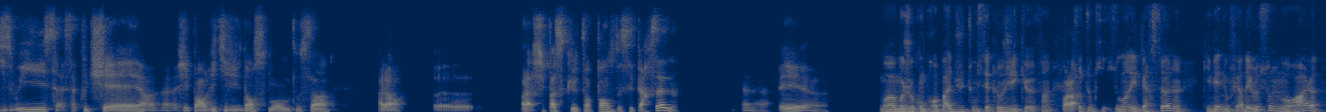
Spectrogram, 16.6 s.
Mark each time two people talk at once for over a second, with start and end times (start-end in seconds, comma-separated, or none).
none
